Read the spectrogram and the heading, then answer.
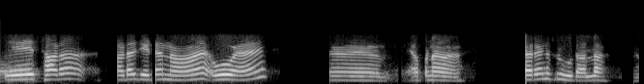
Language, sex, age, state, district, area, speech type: Dogri, male, 18-30, Jammu and Kashmir, Udhampur, rural, conversation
